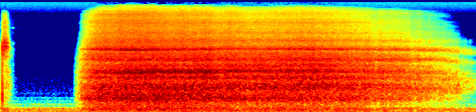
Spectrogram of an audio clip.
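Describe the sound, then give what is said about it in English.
Slow breathing in and out: a long, steady, airy breath sound swells in after a moment of near silence, holds for several seconds, then gradually fades away. “Just breathing in and out.”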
